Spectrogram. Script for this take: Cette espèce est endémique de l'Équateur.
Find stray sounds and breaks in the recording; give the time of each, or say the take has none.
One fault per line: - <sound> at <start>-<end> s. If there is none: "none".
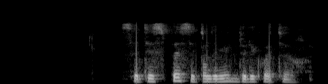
none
